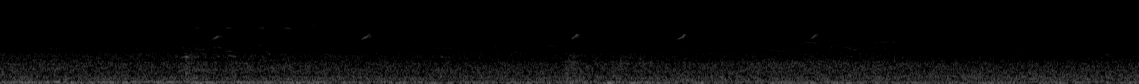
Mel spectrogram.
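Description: Songbirds chirping: short falling notes repeated every second or two, with a few higher twitters between about two and four seconds in, over a steady low background rumble.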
